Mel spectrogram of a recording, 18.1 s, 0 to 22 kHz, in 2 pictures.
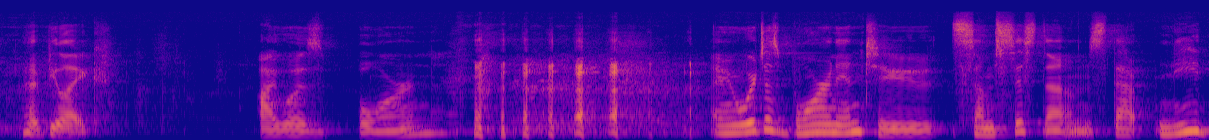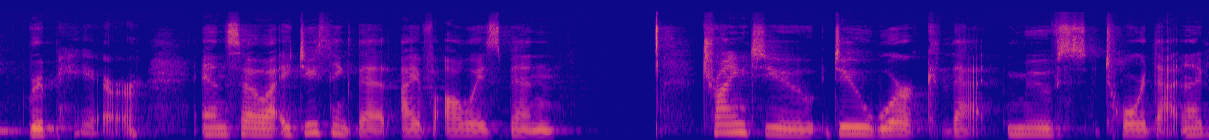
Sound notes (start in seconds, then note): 3.4 laughter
